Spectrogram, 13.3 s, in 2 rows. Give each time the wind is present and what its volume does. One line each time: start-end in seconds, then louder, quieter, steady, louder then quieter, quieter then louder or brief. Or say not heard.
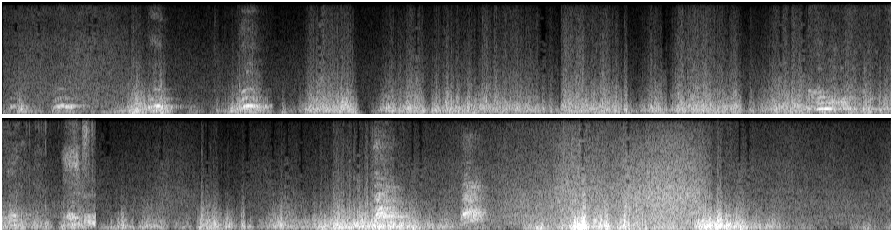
0.0-13.3 louder.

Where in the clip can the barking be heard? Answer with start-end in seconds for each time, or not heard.
0.1-2.0, 6.0-7.4, 9.4-10.3.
